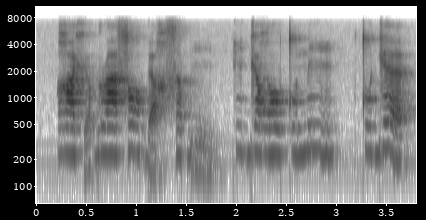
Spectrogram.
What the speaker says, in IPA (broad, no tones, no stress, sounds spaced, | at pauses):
ʁ a xʲ ɔ̰ ɡ ɹ a s ɔ ɠ ɛ̰ χ s ə ɓ ḭ | k i ɡʲ œ ʁ o tʷ ə n i | tʷ e ɡʲ ɛ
